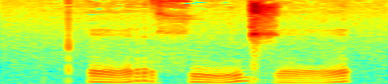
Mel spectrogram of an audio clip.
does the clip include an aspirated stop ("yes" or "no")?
yes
